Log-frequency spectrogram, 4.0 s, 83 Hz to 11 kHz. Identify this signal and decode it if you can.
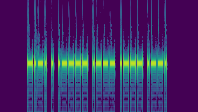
Morse code, heard as a keyed tone, about 36 wpm, 700 Hz. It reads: CE1JJP
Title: DXCC-100 Call Signs - 6 Characters - Repeated 2x - 35wpm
